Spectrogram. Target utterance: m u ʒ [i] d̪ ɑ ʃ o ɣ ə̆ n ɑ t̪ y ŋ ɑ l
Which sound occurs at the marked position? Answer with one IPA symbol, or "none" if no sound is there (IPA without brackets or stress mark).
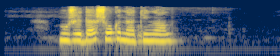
e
